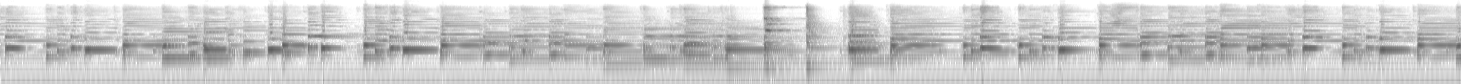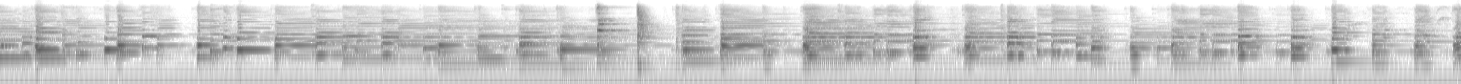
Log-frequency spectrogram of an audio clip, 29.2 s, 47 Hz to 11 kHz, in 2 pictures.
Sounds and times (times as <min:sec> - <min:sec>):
Banjo: 0:00.0 - 0:29.2.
